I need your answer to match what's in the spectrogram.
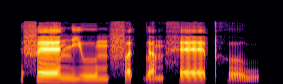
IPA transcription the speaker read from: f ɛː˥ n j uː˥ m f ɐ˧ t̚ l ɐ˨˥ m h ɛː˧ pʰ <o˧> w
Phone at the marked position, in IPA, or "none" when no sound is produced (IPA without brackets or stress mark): o˨˩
